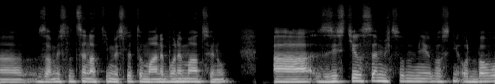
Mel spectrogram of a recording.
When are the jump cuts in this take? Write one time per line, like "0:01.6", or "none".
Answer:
0:02.6
0:03.9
